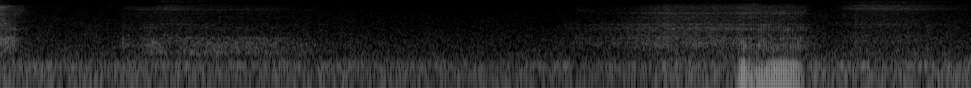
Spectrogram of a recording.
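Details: Snoring while being held in arms: soft, noisy breathing with a brief low snorting rattle near the end.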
